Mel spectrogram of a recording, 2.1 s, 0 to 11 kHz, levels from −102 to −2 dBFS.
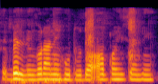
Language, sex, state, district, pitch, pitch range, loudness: Chakma, female, Tripura, Dhalai, 200 Hz, 190-205 Hz, -18 LUFS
